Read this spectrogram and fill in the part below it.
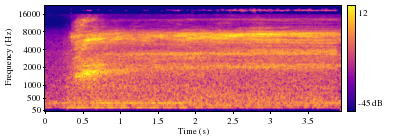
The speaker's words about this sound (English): And oh, here, the hydrogen inflation safety system. Yeah, HISS for short. HISS. so we reset the software and we put it in standby that turns on two exhaust fans up in the corners. Oh, that's going to exhaust any excess gas.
